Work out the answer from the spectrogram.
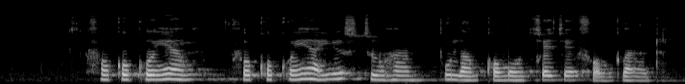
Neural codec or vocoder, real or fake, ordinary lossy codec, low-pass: vocoder, 22.05 kHz, 80 mel bands, HiFi-GAN; fake; none; none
